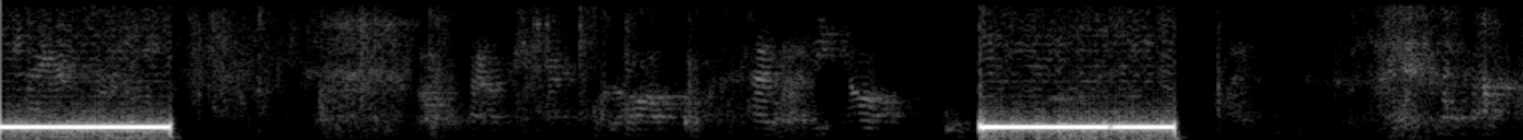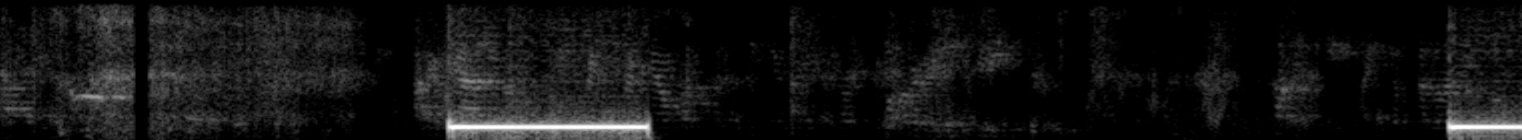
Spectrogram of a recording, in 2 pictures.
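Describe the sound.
Telephone ringback tones sound while someone tries to phone a person. There are four steady, mid-pitched beeps, each about a second long and spaced roughly five seconds apart, with faint voices murmuring in the gaps.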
